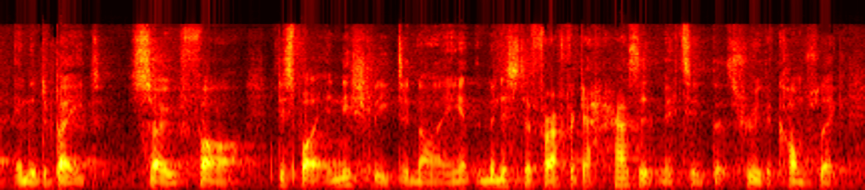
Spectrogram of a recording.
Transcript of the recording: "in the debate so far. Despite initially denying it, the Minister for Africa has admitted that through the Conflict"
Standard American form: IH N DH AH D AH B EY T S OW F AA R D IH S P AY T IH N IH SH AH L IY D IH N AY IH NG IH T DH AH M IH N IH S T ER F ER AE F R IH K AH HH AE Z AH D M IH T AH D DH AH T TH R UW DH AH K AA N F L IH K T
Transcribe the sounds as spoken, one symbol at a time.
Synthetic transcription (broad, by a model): IH N DH AH D AH B EY T S OW F AA D IH S P AY T IH N IH SH AH L IY D IH N AY IH NG IH T DH AH M IH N IH S T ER F ER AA F R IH K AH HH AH Z AH D M IH T AH D DH AH T TH R UW DH AH K AA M F L IH K T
